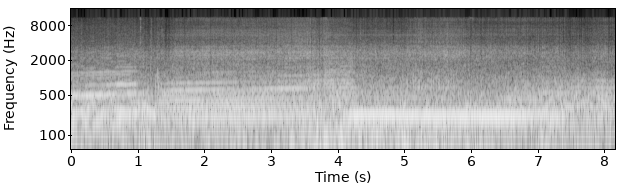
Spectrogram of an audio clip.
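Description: Cabin sound of a 2008 Honda Civic Type R's four-cylinder i-VTEC engine, fitted with a 4-2-1 exhaust manifold and 2.5-inch exhaust, revving up under hard acceleration. There is a quick upshift just over a second in, and the engine pulls up through the revs again for about three seconds. Then the rising engine note falls away as the car comes off the throttle, leaving a steady low drone with road noise.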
